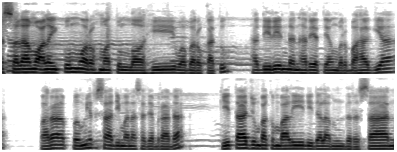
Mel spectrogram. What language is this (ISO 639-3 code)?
ind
